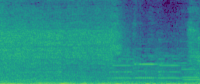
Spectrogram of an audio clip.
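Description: Ride pre-show soundtrack over loudspeakers in a darkened room: a loud deep rumble, with short eerie high notes of music coming in about a second in.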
